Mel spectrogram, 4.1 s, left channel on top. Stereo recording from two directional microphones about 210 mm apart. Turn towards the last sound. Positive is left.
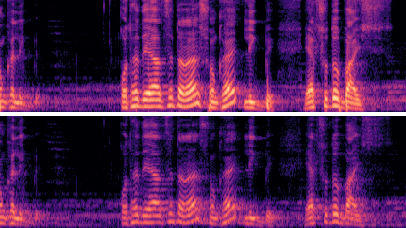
turn(degrees=40)  # may be behind; listen again after turning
